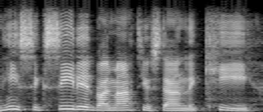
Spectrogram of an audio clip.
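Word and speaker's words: Quay: Now, Cameron dies in 1889, and he's succeeded by Matthew Stanley Key, this is pronounced Key, Q-U-A-Y, as the second boss of the Republican machine in Pennsylvania.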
